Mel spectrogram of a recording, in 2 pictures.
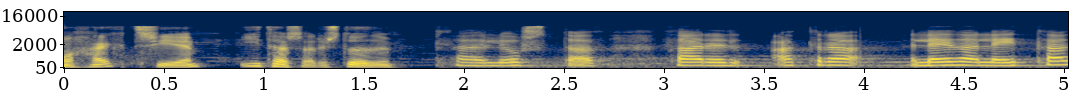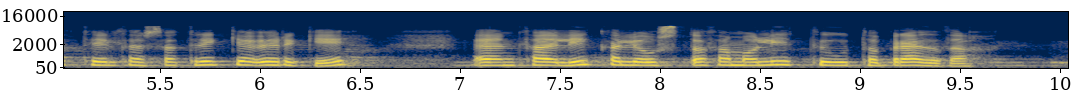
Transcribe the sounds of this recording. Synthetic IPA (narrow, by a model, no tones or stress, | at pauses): ɔɦajxt̪sjɛ | iθɛsːa̰ɾɪst̪œːðʏ | θaðɛɾljowst̪a̰ðθaɾɛɾa̰t̪ɾaleːjðaleːjt̪at̪ʰɪlθɛsːat̪ʰɾɪcːaʏɾcɪ | ɛnθaðɛɾliːkaljowst̪aðθaðmawliːt̪ɪuːt̪aðpɾɛɣða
